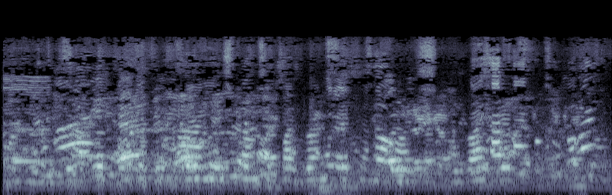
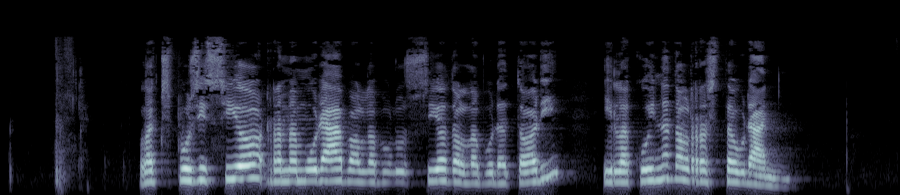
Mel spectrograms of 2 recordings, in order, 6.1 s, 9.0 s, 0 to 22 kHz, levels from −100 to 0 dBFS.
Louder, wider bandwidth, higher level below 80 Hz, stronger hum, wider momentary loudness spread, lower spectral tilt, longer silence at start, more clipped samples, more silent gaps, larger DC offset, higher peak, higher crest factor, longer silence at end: about the same, -27 LUFS vs -27 LUFS; about the same, 11.5 kHz vs 10.5 kHz; first, -66 dBFS vs -84 dBFS; neither; second, 8 LU vs 13 LU; second, -2.5 dB/octave vs -5.5 dB/octave; second, 0.05 s vs 1.4 s; neither; neither; neither; about the same, -10 dBFS vs -8 dBFS; about the same, 18 dB vs 20 dB; second, 0.05 s vs 1.1 s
